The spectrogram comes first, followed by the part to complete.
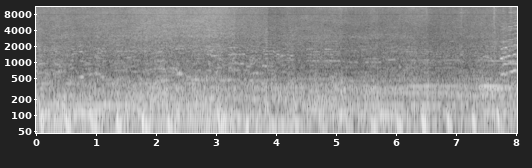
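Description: Street busker's piano accordion playing, half buried under a steady low rumble and street noise, then coming through clearly near the end.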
